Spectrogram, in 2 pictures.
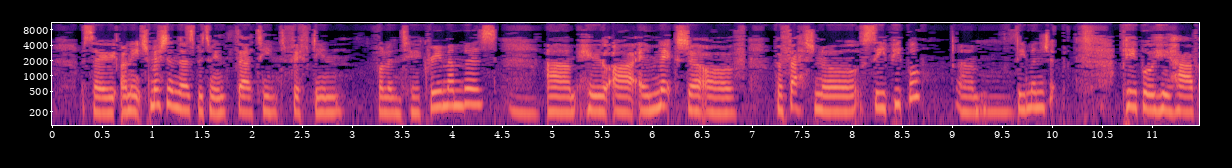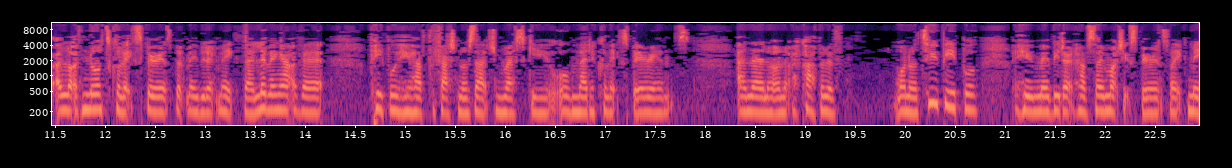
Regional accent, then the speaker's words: United Kingdom; I'm British.

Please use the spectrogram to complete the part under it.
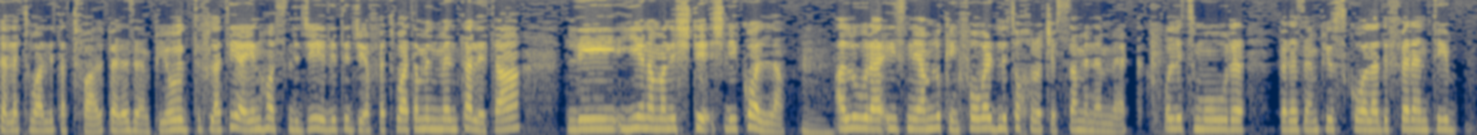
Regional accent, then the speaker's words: Cottonera, South Eastern Region, Malta; li aħna tal-Kottonera aħna proud li aħna minnaw għandna l-stigma fuqna

